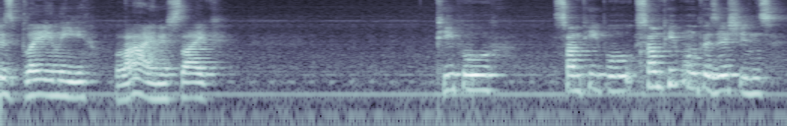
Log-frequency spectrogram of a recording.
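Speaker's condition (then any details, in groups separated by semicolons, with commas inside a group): No condition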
